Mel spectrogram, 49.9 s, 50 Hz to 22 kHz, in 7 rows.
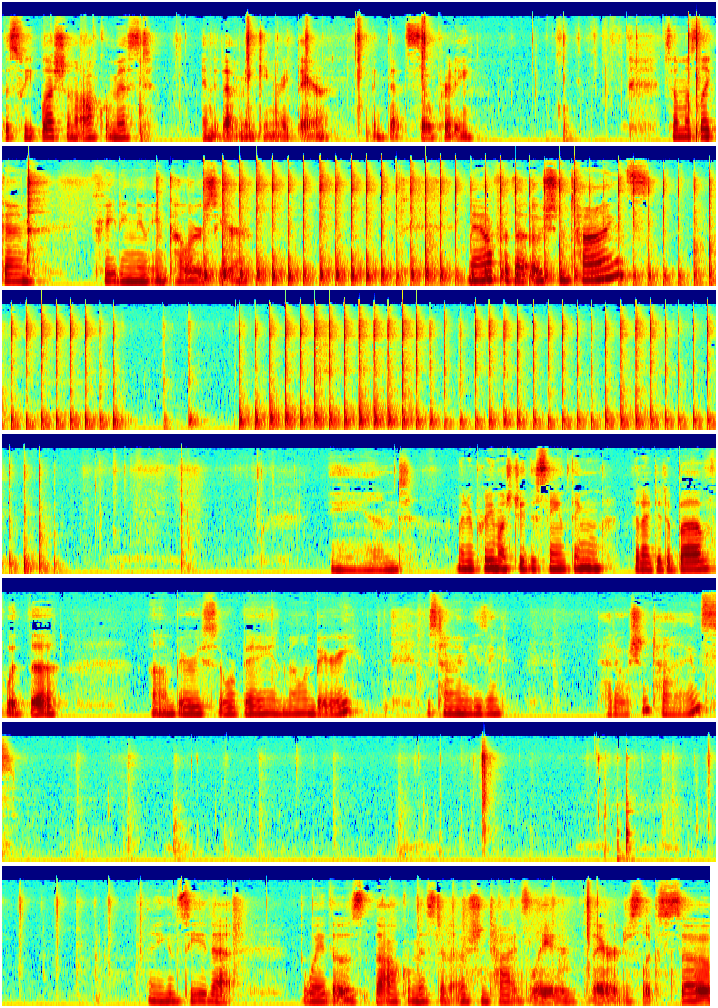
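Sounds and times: ink pad tapping on stamp: 9.2 - 22.0.

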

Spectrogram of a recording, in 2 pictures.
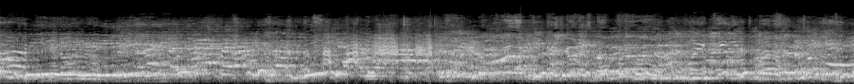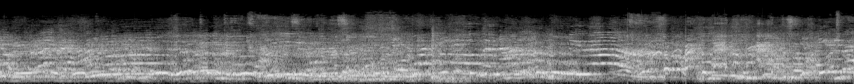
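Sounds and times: overlapping conversation: 0.0 - 17.0.

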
